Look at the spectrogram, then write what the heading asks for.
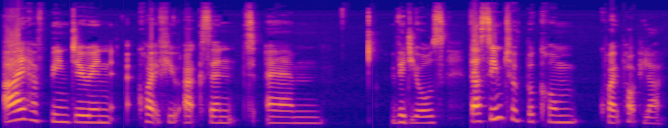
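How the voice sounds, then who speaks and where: A woman's voice: medium pitch, unhurried, dry recording, clean studio sound. A woman with a Geordie accent, an actress chatting to camera as she explains how she works on accents, self-deprecating and thinking aloud. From North East England. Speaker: actress giving an accent tutorial. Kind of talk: casual to-camera vlog.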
